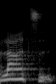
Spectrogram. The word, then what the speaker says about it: 拉子: 、主人公の名前がラーツというんですよ。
